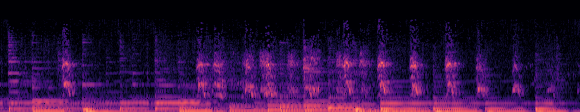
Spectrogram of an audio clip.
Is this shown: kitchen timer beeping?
no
